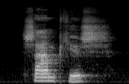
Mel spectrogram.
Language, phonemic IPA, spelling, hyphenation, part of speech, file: Dutch, /ˈsaːm.pjəs/, saampjes, saam‧pjes, adverb, Nl-saampjes.ogg
- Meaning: together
